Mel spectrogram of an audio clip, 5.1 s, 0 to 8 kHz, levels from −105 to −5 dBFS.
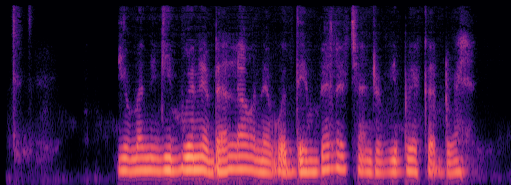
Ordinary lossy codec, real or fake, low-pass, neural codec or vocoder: none; fake; none; codec, 16 kHz, 1.1 kbps, Voila-Tokenizer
